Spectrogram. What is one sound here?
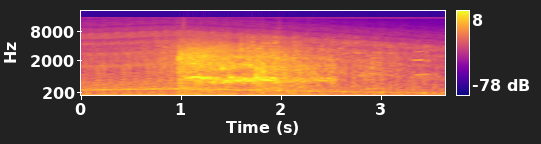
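A car crashes with a loud crunching smash.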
